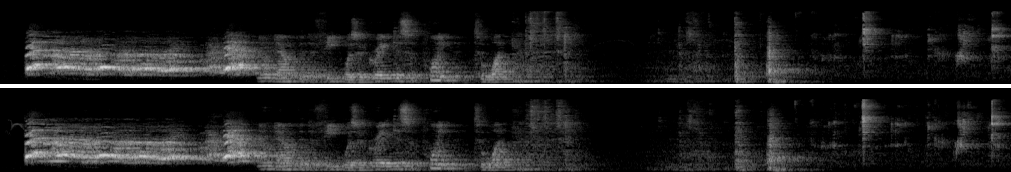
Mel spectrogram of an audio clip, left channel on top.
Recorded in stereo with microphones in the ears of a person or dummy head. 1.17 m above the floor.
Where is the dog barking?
40° right (ahead or behind), 1.0 m.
